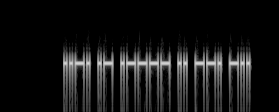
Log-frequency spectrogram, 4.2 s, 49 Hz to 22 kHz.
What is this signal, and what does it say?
Morse code, heard as a keyed tone, about 28 wpm, 700 Hz. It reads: FA1IGD
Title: DXCC-100 Call Signs - 6 Characters - 28wpm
